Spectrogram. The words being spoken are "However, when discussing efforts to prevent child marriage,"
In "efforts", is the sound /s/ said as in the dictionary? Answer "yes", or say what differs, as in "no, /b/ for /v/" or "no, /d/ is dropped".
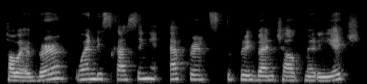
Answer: yes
